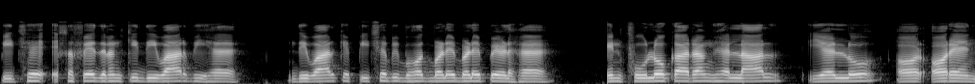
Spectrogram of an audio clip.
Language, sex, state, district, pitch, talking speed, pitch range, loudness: Hindi, male, Jharkhand, Palamu, 150 Hz, 165 wpm, 140-155 Hz, -15 LUFS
